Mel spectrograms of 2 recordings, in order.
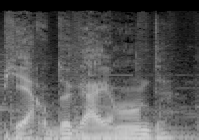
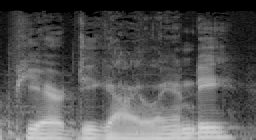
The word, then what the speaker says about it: Pierre de Gaillande: My real name is Pierre de Gaillande. That's how you say it in French. Or Pierre de Gaillandi. Or Pierre de Gaillande. However you want to say it, this is my podcast.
